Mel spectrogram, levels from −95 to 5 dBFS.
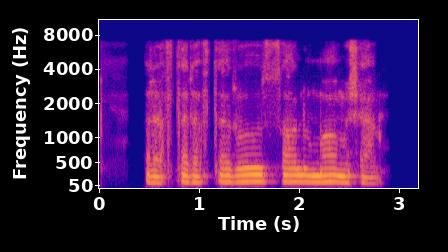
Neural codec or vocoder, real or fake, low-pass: codec, 16 kHz, 8 kbps, FunCodec, trained on Chinese and English, 25 frames a second; fake; 7.2 kHz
